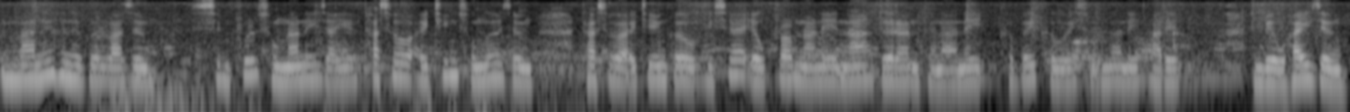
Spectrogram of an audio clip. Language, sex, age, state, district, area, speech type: Bodo, female, 60+, Assam, Chirang, rural, spontaneous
